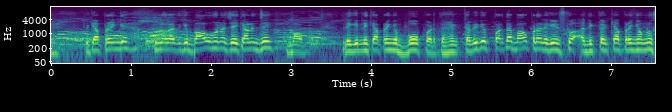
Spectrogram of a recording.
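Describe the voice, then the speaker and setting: A male English teacher in a classroom, spelling words letter by letter and quizzing his class with repeated questions. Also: on the high side. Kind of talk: classroom lesson.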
